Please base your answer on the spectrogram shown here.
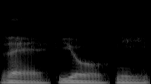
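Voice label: "reyoni", concatenated syllables; Affixing experiment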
